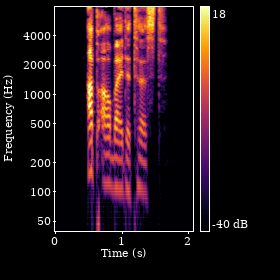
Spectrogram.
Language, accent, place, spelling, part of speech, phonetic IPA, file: German, Germany, Berlin, abarbeitetest, verb, [ˈapˌʔaʁbaɪ̯tətəst], De-abarbeitetest.ogg
- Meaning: inflection of abarbeiten: 1. second-person singular dependent preterite 2. second-person singular dependent subjunctive II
